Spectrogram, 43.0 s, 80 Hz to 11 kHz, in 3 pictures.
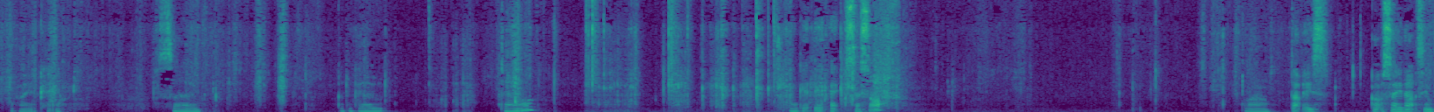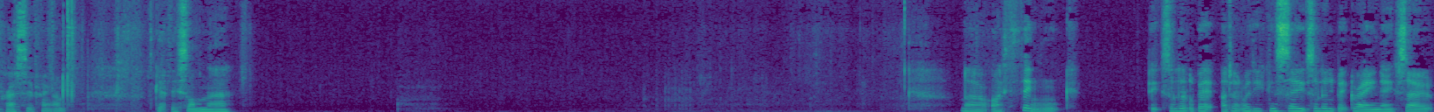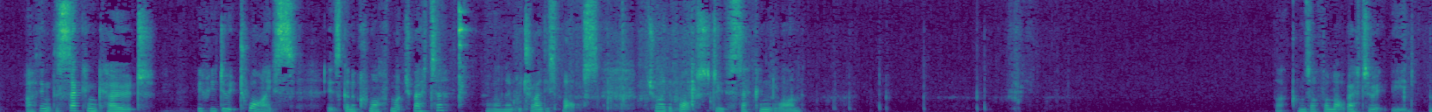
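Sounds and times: faint handling noise: 0.0 - 12.9.

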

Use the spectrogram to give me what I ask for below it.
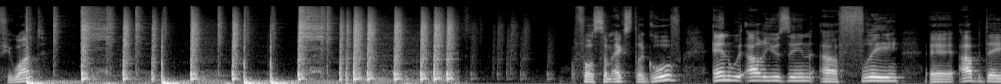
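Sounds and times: processed drum loop: 0.2 - 6.2.

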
